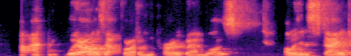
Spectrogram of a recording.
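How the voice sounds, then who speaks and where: Very fast and monotone, a man talks with an Australian accent and flat intonation. His pitch is medium and his tone bright and sharp. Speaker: men's health coach. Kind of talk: interview.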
